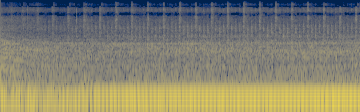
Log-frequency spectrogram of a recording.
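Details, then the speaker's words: Diesel Ford Fiesta at idle, with a strong diesel smell in the cab and some smoke: light, fairly regular ticking about three or four per second over a rough idle; a leaking injector seal is suspected. "So with the ticking noise, there's a strong smell of diesel coming through into the cab. There's also a little bit of smoke. So I'm hoping it's a leak on one of the injectors and it's just going to be an easy sort."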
